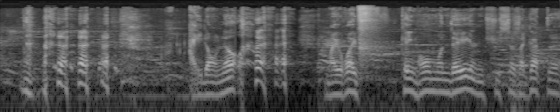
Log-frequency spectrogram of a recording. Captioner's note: laughter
